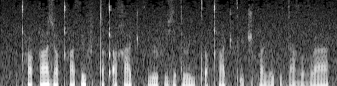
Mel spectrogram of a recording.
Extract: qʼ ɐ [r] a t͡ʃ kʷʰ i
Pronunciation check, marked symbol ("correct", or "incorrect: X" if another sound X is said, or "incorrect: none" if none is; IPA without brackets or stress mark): incorrect: χ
